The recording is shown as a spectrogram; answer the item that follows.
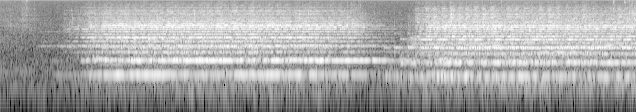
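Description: Small mixed choir singing a cappella, holding long sustained chords that change about a second in and again near four seconds in.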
